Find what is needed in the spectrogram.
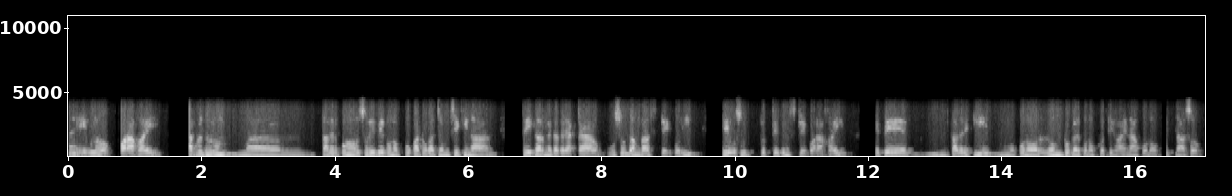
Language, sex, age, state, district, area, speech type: Bengali, female, 45-60, West Bengal, Nadia, rural, conversation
